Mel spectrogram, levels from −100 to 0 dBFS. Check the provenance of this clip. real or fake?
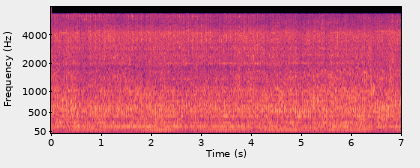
real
